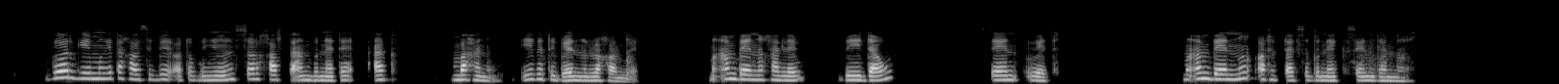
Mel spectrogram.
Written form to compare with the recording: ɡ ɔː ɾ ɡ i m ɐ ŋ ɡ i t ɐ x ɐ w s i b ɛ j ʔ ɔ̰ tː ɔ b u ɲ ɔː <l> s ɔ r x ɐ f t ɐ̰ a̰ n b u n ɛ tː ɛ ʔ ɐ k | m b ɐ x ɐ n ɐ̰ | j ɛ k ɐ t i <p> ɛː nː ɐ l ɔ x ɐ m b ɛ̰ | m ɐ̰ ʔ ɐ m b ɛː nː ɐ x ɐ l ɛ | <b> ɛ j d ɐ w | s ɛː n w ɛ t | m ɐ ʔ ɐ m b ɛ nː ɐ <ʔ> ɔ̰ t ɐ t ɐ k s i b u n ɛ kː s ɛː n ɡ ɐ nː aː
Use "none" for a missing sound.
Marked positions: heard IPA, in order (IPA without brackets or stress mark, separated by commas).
l, b, b, ʔ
